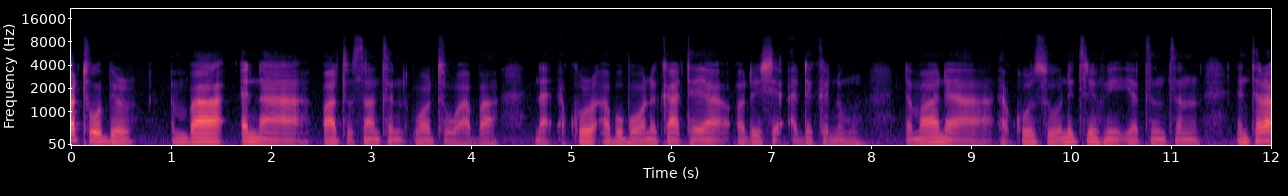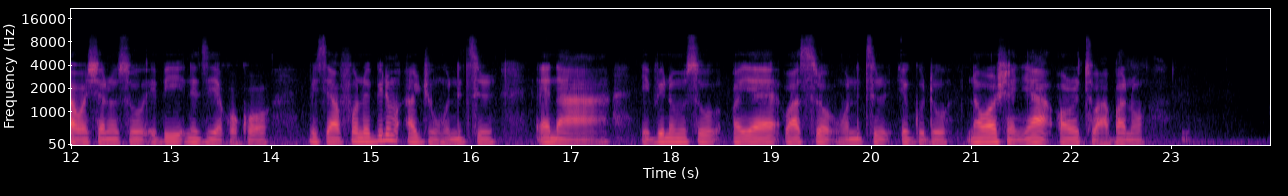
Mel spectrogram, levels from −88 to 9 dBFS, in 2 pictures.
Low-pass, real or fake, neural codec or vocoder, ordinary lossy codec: 9.9 kHz; real; none; MP3, 96 kbps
